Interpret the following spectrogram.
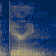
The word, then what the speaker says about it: Goehring: the record I'm Doug Goring North Dakota agriculture commissioner my last name is spelled g-o-e-h -r-i-n-g sometimes pronounced uh gearing where I have relatives down here and South of the Border too commissioner were you in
